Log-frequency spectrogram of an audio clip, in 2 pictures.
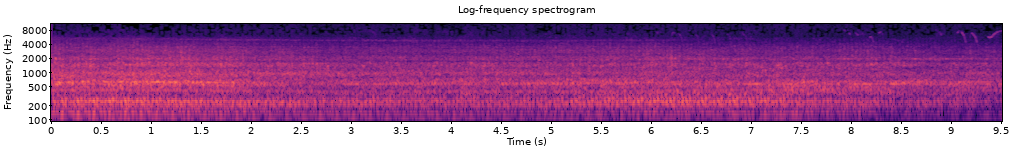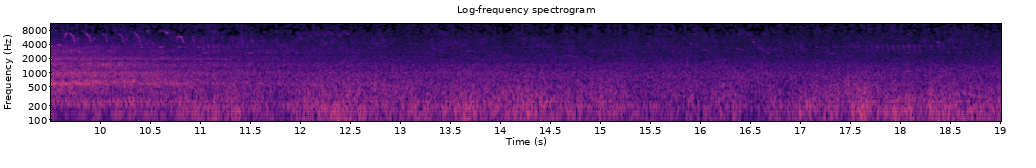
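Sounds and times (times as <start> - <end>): diesel locomotive engine running: 0.0 - 15.1.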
